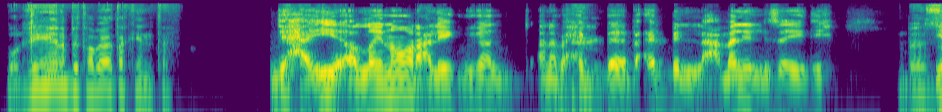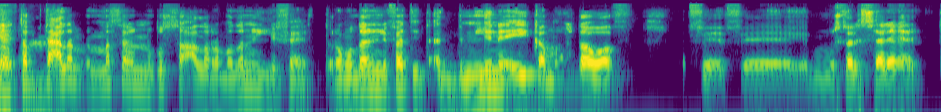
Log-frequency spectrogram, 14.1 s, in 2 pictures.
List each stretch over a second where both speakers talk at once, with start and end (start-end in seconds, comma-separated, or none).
none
